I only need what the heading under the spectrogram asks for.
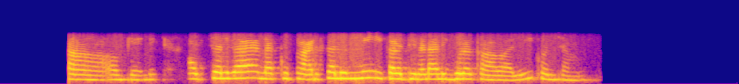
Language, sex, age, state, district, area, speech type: Telugu, female, 18-30, Telangana, Jagtial, urban, conversation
